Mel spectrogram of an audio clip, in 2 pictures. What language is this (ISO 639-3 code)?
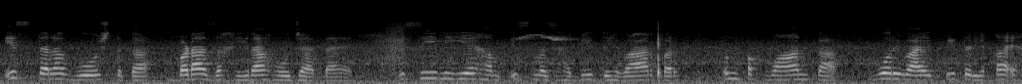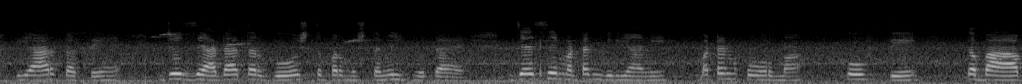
urd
